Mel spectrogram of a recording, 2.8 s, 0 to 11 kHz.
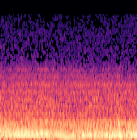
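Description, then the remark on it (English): A car's engine rumbles low and steady as it rolls slowly into a parking lot at city hall at 5:15 p.m., fairly quiet, with no one talking. “5:15 p.m., we got back to the city hall. The car pulled.”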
